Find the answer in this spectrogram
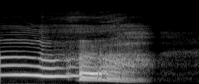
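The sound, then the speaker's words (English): A single loud, drawn-out yawn performed by a voice, starting as a steady high tone, then breaking into a breathy, groaning exhale before trailing off into near silence. “and he's like, you could hear a pin drop after the yawn.”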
